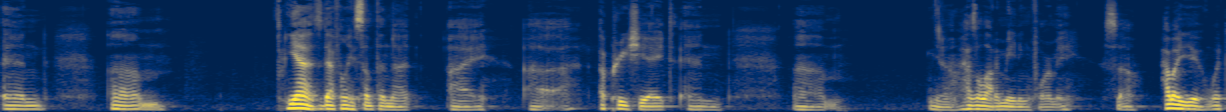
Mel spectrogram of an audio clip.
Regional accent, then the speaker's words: Texas, United States; it was my first time out here, and I grew up in Texas. And my family, we did all kinds of driving trips and went to all kinds of national parks, but we never came to Big Bend.

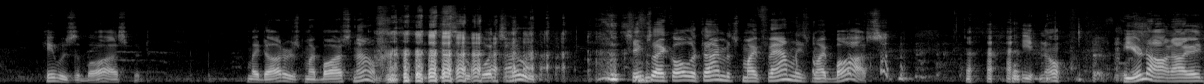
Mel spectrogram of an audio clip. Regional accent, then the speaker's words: Spokane, Washington, United States; Oh, it was on Maxwell Street, 1214 Maxwell Street.

